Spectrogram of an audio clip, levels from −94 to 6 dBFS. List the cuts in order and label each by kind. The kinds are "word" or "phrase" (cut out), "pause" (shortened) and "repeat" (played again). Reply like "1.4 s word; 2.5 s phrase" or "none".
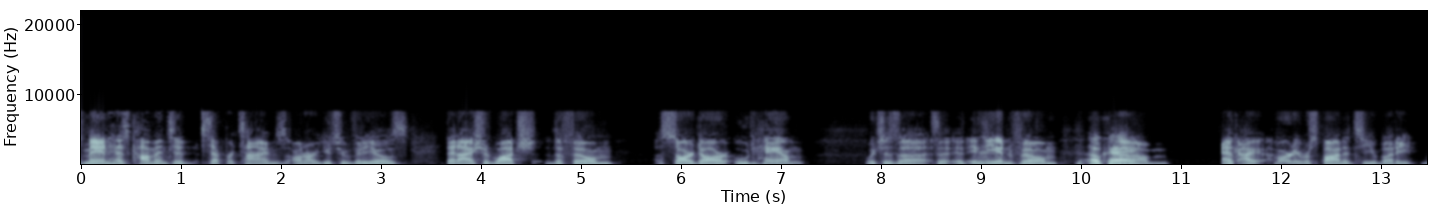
1.2 s word; 5.7 s word; 8.5 s word; 8.8 s word; 11.5 s word; 11.9 s word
